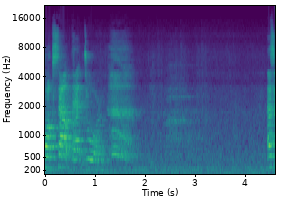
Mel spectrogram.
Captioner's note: gasps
